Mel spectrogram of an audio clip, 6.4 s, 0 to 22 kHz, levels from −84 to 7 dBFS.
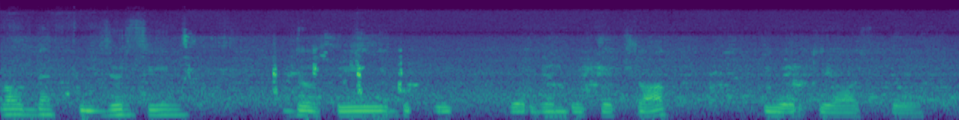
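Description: From 0.0 s to the end, a second voice runs faintly under the speech, roughly 10 dB quieter. This is the other side's voice leaking through, likely loudspeaker echo the echo canceller failed to remove. Unlike room reverberation, it is a separate talker rather than a smeared copy of the main voice.

From 2.87 to 3.16 s and again from 3.32 to 3.49 s, the main voice sinks by around 10 dB while that other voice is active. This is speech suppressed in double talk: with both sides talking, the canceller likely turned everything down. Unlike network dropouts, the dips track the overlapping speech rather than cutting to silence.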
